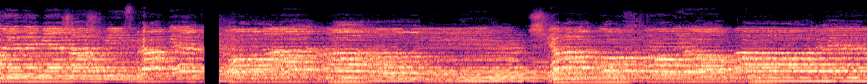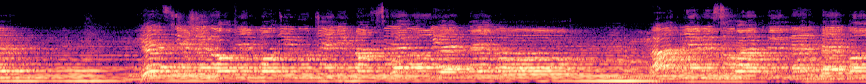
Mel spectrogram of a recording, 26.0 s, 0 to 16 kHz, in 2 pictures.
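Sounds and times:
folk string band: 0.0 - 26.0
group of voices singing: 0.0 - 26.0.

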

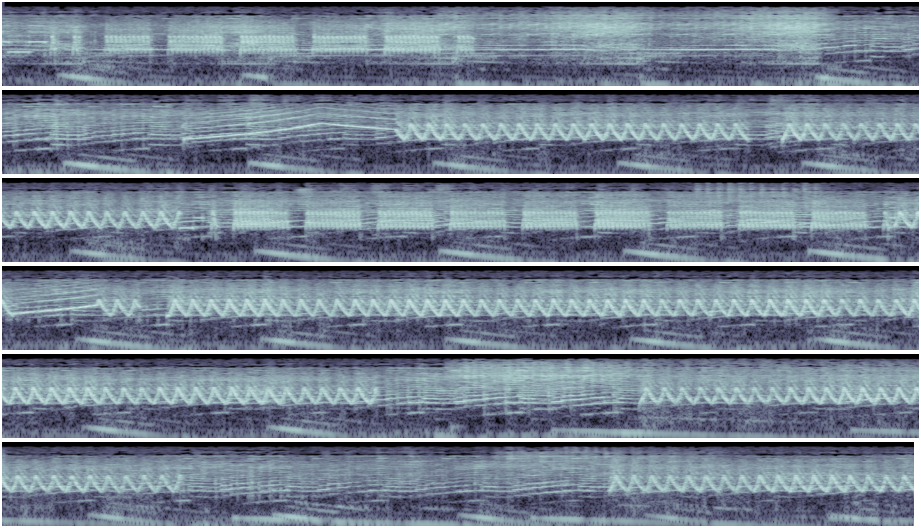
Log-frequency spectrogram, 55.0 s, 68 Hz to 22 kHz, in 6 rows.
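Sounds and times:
buzzing synth pattern: 0.0 - 54.9
dance music from loudspeakers: 0.0 - 54.9
siren-like synth sweeps: 0.0 - 54.9.

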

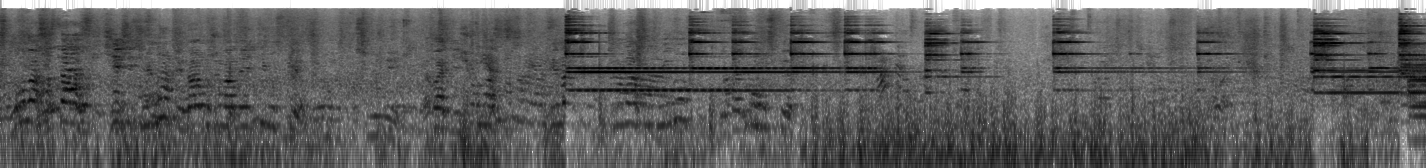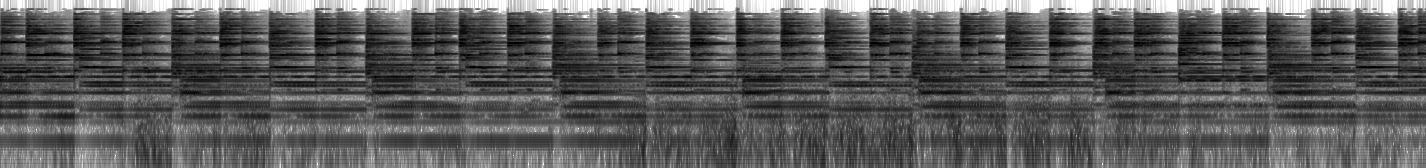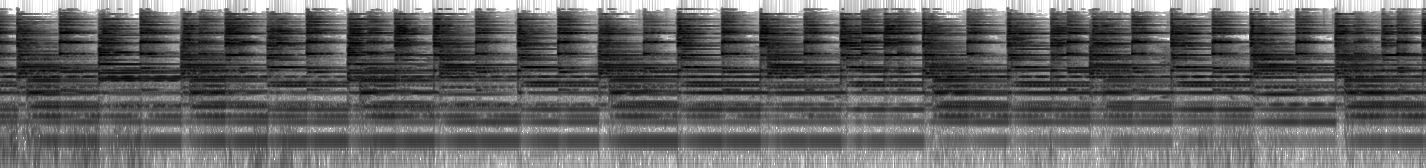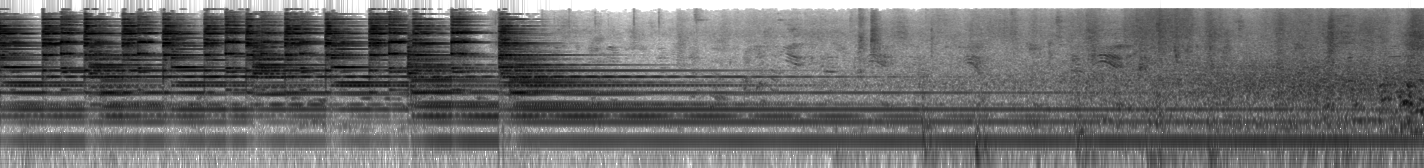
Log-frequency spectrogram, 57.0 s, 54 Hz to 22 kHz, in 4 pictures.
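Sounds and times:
church bells pealing: 4.4 - 57.0.

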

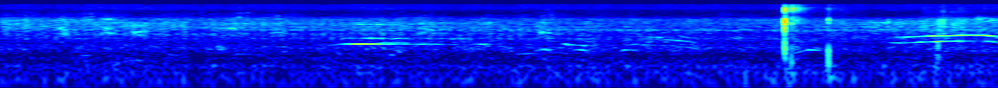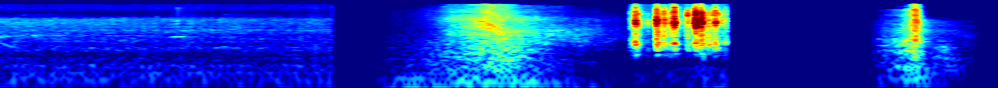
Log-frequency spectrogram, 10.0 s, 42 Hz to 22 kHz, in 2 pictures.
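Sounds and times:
sharp click: 8.2 - 8.7.

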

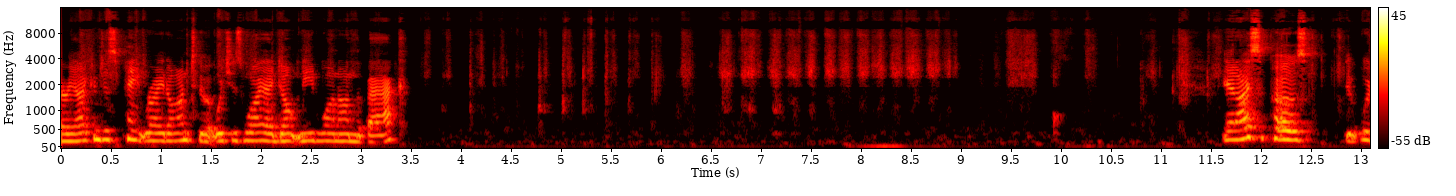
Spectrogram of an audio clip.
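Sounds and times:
paintbrush strokes on fabric: 0.0 - 13.0.

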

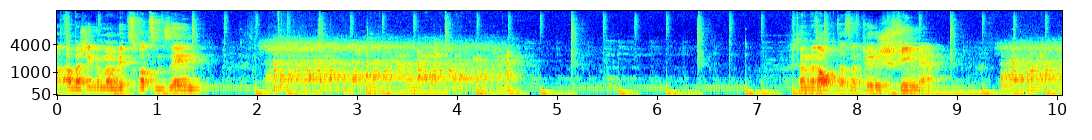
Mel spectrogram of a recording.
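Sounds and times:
background music with beat: 0.0 - 10.0
water pipe bubbling: 2.0 - 4.7, 9.4 - 10.0.

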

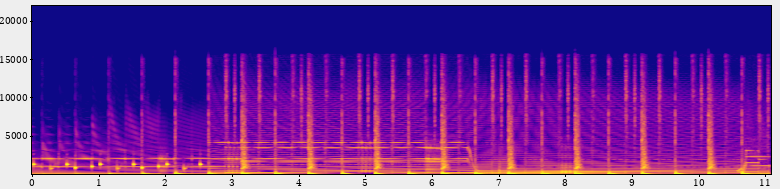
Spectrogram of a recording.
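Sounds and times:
held synthesizer chords: 0.0 - 11.0
kick drum beat: 0.0 - 11.0.

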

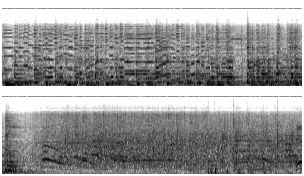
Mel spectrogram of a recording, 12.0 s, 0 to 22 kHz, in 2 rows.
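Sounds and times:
crowd applauding: 6.5 - 12.0.

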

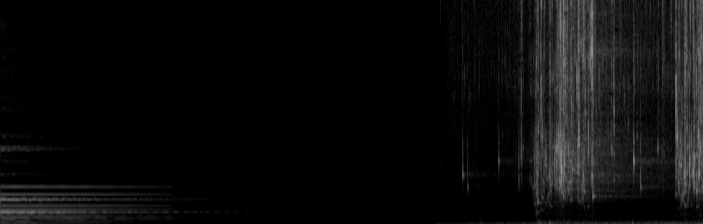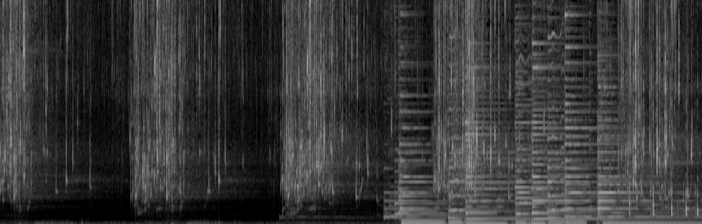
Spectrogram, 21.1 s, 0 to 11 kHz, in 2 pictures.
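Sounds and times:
water trickling and dripping: 6.7 - 18.6, 19.7 - 21.0.

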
